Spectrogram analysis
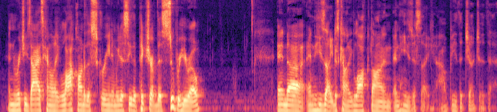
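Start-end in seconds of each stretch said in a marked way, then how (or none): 8.7-9.9 very hushed, soft-spoken, whispery voice. Acting out a line from a pitched movie scene: soft-spoken Richie voice. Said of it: "Very soft-spoken guy".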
